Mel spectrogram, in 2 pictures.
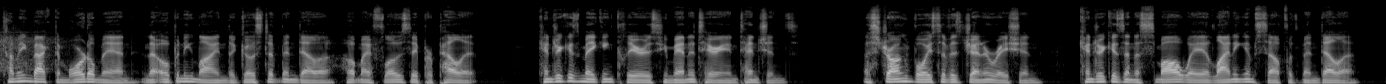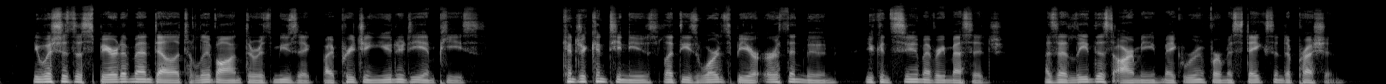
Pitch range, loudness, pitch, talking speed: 95-120 Hz, -25 LUFS, 105 Hz, 180 wpm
